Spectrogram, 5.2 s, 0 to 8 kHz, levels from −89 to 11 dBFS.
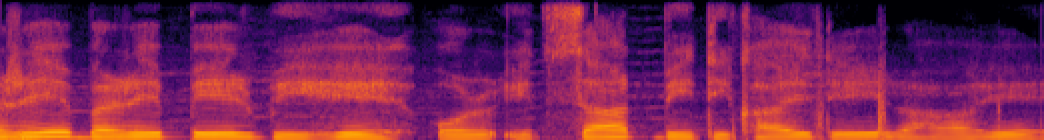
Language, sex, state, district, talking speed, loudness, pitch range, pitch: Hindi, female, Arunachal Pradesh, Papum Pare, 150 wpm, -15 LUFS, 195-215 Hz, 205 Hz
